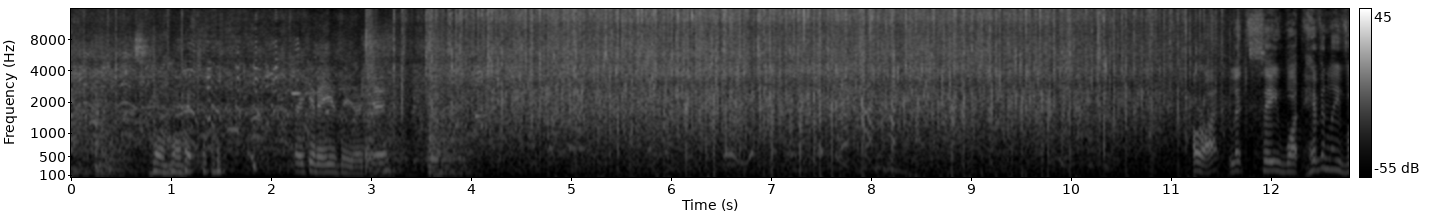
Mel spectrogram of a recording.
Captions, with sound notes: See ya later, Tom. Take it easy, OK? (LAUGHTER, APPLAUSE) Alright, let's see what heavenly voices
